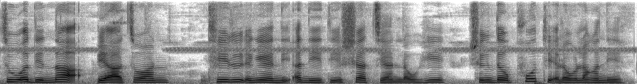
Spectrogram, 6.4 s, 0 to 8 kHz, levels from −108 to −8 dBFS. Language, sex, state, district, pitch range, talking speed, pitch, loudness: Mizo, female, Mizoram, Aizawl, 155-200 Hz, 235 wpm, 185 Hz, -18 LUFS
